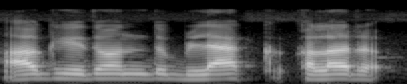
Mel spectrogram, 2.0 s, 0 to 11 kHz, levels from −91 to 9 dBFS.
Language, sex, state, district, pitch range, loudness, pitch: Kannada, male, Karnataka, Koppal, 140-150 Hz, -17 LUFS, 145 Hz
